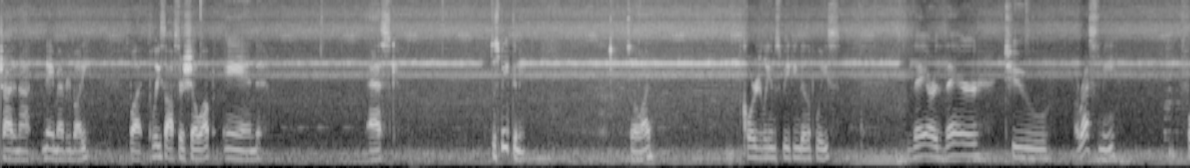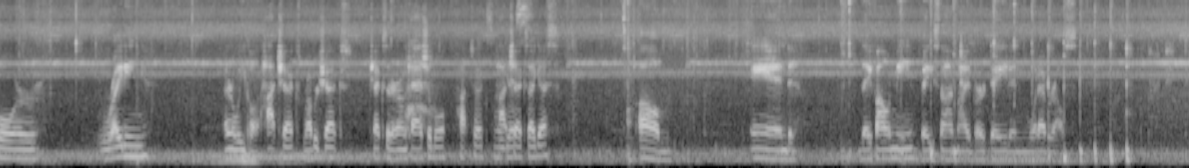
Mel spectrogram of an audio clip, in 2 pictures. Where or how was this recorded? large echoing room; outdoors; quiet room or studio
outdoors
